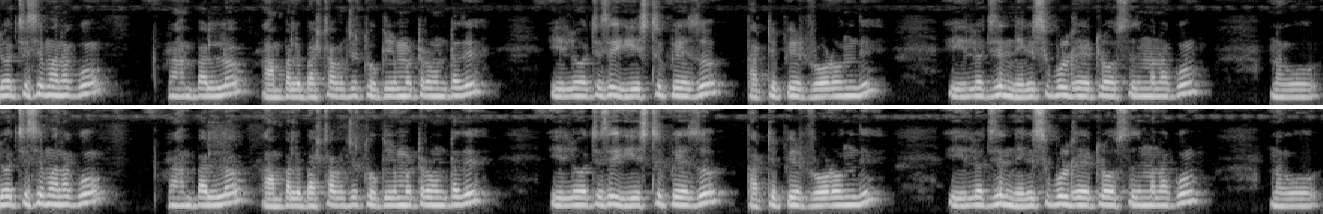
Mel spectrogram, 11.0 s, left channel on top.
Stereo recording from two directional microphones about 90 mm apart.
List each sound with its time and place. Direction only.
0.0 s speech: 25° right (ahead or behind)
6.8 s speech: 15° right (ahead or behind)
